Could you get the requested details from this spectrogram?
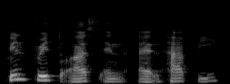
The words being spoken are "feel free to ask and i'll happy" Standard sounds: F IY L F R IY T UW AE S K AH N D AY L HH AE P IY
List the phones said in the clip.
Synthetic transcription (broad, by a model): F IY L F R IY T UW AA S AH N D AY L HH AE P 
